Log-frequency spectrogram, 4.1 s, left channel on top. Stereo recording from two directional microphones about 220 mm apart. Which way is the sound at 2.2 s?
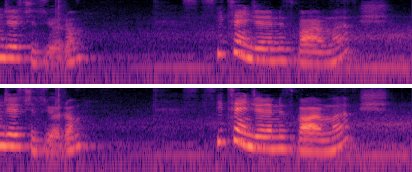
50° right (ahead or behind).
